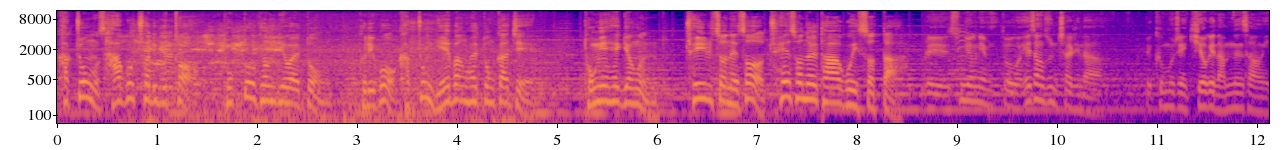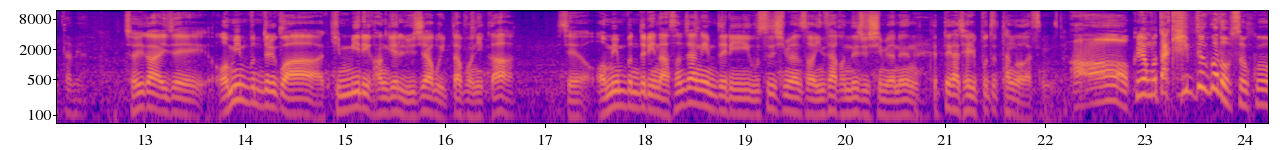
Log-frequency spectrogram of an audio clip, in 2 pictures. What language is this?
Korean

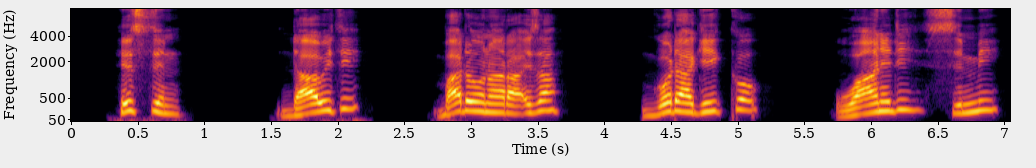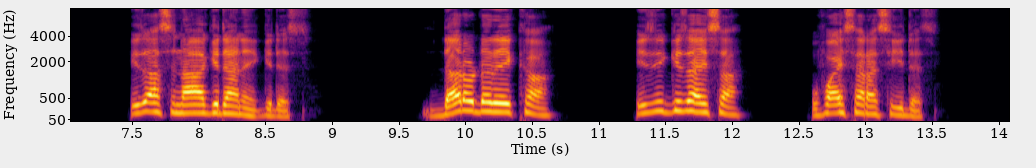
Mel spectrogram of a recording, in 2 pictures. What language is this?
Gamo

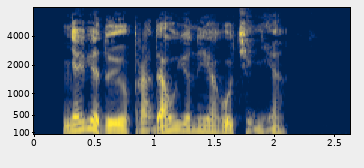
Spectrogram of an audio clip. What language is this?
Belarusian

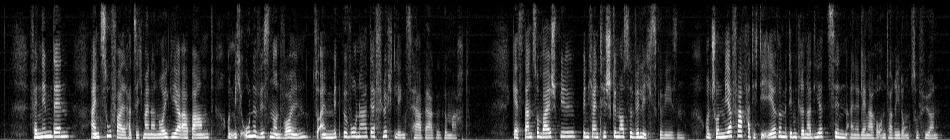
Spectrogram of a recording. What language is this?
German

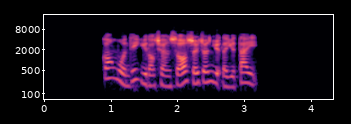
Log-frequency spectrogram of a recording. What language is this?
Cantonese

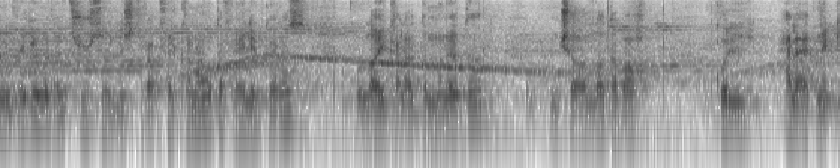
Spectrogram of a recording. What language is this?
Arabic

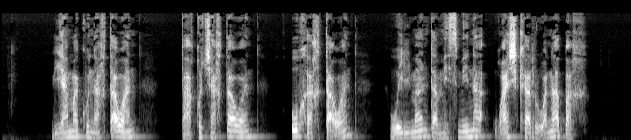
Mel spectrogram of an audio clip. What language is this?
Puno Quechua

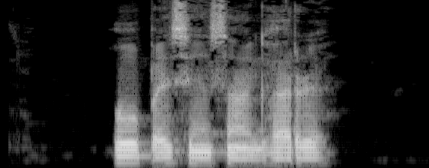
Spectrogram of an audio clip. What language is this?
Khetrani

